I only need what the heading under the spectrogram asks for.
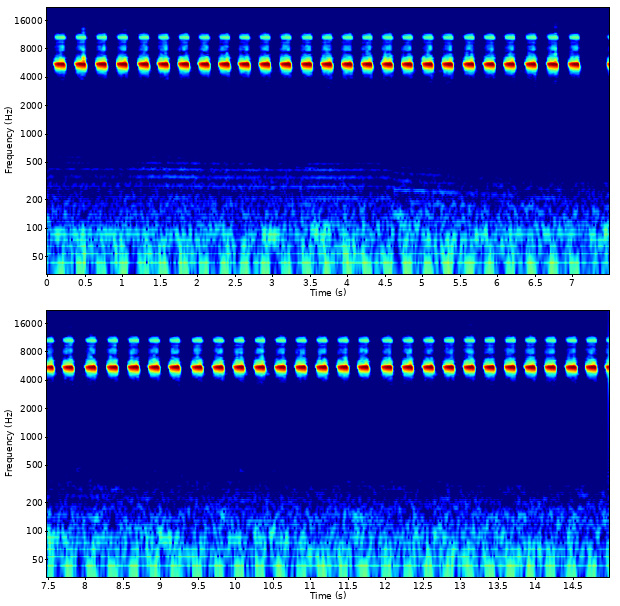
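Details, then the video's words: A wild cricket chirps continuously, about four shrill, high chirps per second, pausing briefly once near the middle before resuming; faint low background rumble. "SUARA JANGKRIK LANGSUNG DARI ALAM BEBAS"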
